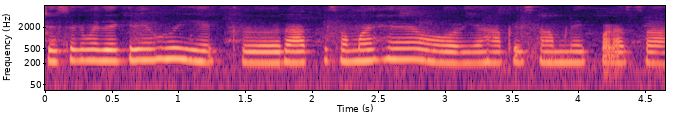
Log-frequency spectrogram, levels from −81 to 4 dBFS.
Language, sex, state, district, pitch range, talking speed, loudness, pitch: Hindi, female, Uttar Pradesh, Jyotiba Phule Nagar, 210-240 Hz, 285 wpm, -16 LUFS, 220 Hz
